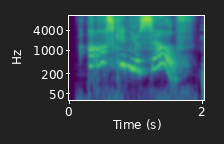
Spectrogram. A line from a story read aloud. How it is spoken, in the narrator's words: Niu Hui Song spluttered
